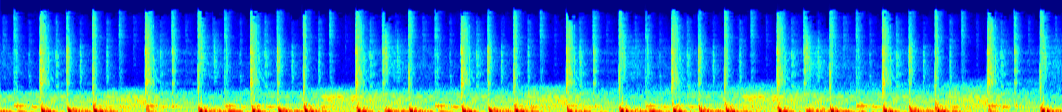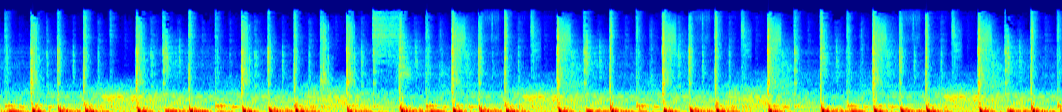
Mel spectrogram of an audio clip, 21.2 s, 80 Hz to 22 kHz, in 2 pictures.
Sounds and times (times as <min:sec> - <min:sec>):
Disco: 0:00.0 - 0:21.2.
